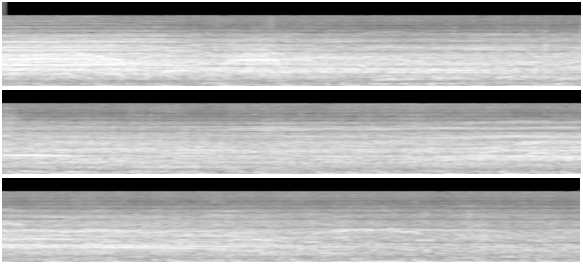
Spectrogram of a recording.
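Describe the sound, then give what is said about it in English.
A large crowd with many children's voices cheers and shouts steadily as squishy baseballs are tossed into the stands at a Mother's Day High A baseball game between Oakland Athletics and Detroit Tigers affiliates, a dense sustained roar that stays loud throughout with no single voice standing out. “And there the last squishy baseball has been tossed into the crowd. A lot of youngsters today on a Mother's Day enjoying some baseball between the High A affiliate of the Oakland Athletics and the hometown Detroit Tigers.”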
